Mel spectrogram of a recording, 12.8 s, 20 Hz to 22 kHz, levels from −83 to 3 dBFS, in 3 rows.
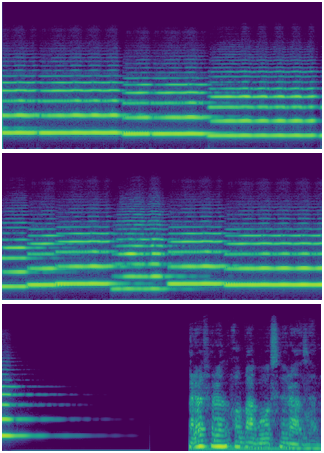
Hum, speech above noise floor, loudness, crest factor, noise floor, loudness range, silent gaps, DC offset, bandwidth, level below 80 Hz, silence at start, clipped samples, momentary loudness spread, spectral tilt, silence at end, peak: none; 49 dB; -12 LUFS; 12 dB; -72 dBFS; 9 LU; 10.50-11.02 s; under 0.1%; 10.5 kHz; -54 dBFS; 0 s; under 0.1%; 10 LU; -7 dB/octave; 0 s; -2 dBFS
